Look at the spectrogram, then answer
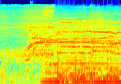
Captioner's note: cheerleaders yelling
